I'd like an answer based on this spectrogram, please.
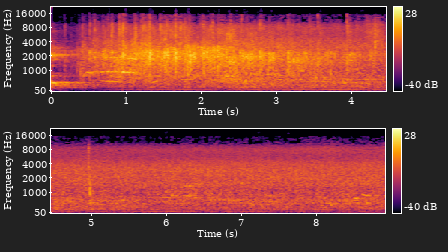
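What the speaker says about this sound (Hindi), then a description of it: "पुरजोर तालियों में इस्तकबाल कीजिए" A large audience at a naat competition breaks into loud, sustained applause to welcome a guest, a dense wash of clapping that starts strong and slowly thins out over several seconds.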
